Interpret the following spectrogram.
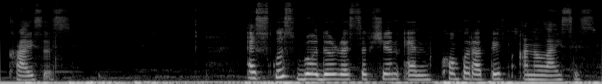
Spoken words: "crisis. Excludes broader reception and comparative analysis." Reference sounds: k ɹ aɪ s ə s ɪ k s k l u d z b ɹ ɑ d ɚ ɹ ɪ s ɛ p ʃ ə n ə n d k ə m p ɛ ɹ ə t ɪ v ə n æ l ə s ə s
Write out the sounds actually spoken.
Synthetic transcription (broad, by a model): k ɹ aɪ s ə s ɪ k s k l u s b ɑ d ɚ ɹ ɪ s ɛ p ʃ ə n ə n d k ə m p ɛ ɹ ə t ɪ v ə n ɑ l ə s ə s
